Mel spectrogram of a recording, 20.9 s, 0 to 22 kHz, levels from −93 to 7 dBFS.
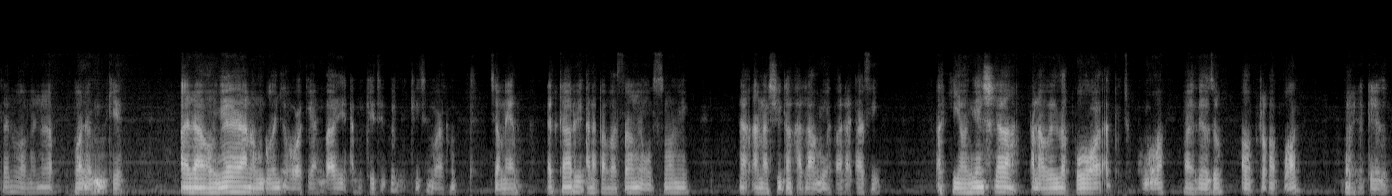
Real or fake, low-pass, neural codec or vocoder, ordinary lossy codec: fake; 7.2 kHz; codec, 24 kHz, 1 kbps, SNAC; Opus, 24 kbps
